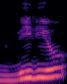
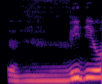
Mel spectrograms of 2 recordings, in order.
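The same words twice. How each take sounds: First: The word begins with a b-like sound. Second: The word begins with a clear v sound. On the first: The speaker calls it right. "plutôt comme un B" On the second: The speaker calls it wrong. "on ne va pas dire vidéo"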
